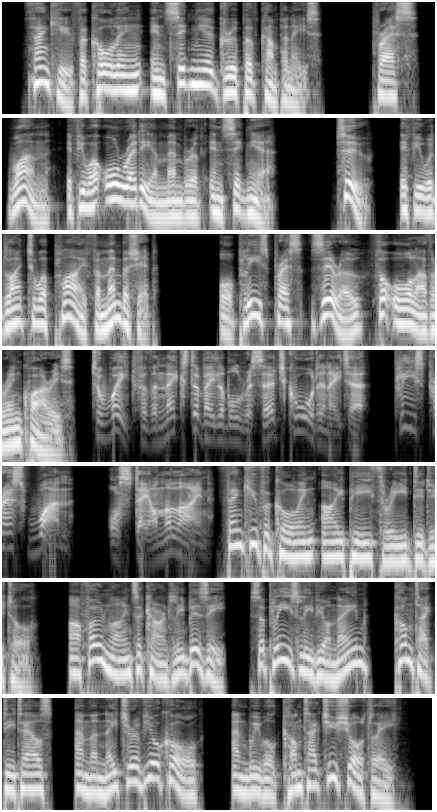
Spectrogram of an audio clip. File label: english british ivr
